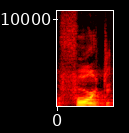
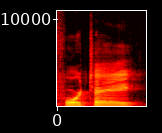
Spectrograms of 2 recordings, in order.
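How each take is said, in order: First: The name is said as one syllable. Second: The name is said as two syllables. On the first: "Fort is the preferred pronunciation" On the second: "Everyone's saying Forte"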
